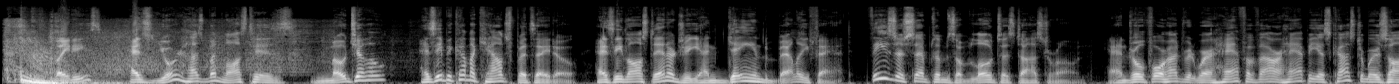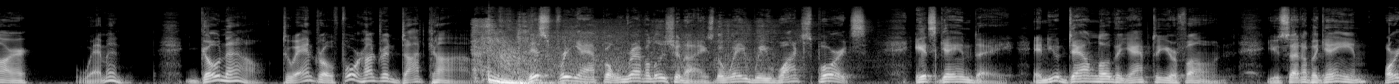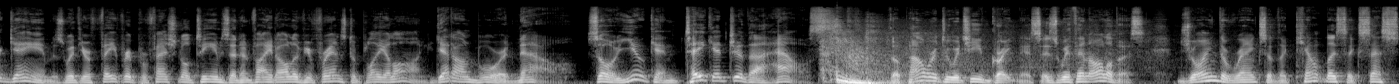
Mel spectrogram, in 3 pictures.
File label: DIRECT RESPONSE NATIONAL ADS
